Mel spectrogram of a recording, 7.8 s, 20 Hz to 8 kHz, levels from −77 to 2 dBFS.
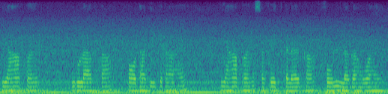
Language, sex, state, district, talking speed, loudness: Hindi, male, Chhattisgarh, Raipur, 130 wpm, -16 LUFS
